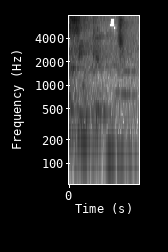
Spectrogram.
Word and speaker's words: Sienkiewicz: Es Sienkiewicz con Z al final y K. – Lo sabía. – Pero se pronuncia Sienkiewicz.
